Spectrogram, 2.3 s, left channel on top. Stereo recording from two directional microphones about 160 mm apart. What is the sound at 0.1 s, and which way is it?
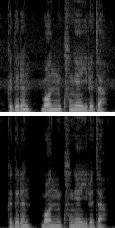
Speech, 25° left (ahead or behind).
